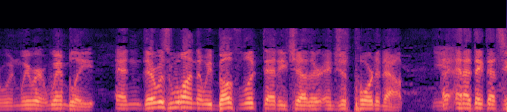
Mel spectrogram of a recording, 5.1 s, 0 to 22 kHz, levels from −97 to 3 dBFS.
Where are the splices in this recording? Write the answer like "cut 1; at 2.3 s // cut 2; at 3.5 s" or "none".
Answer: cut 1; at 1.0 s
